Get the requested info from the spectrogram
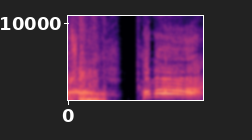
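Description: A music track cuts off about half a second in, and after a short silence a single drawn-out vocal groan rises and then falls in pitch, as a meme sound effect.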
